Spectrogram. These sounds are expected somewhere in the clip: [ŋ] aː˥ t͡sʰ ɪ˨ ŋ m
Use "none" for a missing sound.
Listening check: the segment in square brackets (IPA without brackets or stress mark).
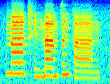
m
